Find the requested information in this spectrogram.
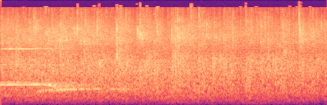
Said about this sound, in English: And let's just cheer them on as well. Round of applause.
